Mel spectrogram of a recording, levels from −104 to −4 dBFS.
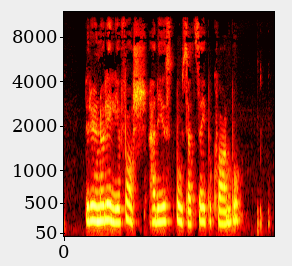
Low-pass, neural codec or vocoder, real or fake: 10.8 kHz; none; real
